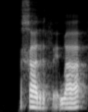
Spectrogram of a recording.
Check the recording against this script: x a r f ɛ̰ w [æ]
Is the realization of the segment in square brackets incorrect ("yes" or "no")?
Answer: yes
